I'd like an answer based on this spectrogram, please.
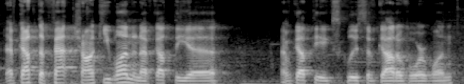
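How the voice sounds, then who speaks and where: Man, casual podcast guest, gravelly and bright, giggly, rambling. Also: medium pitch, fairly even intonation, a little fast, faint music behind. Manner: giggly, rambling with many restarts. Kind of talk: casual chat.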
